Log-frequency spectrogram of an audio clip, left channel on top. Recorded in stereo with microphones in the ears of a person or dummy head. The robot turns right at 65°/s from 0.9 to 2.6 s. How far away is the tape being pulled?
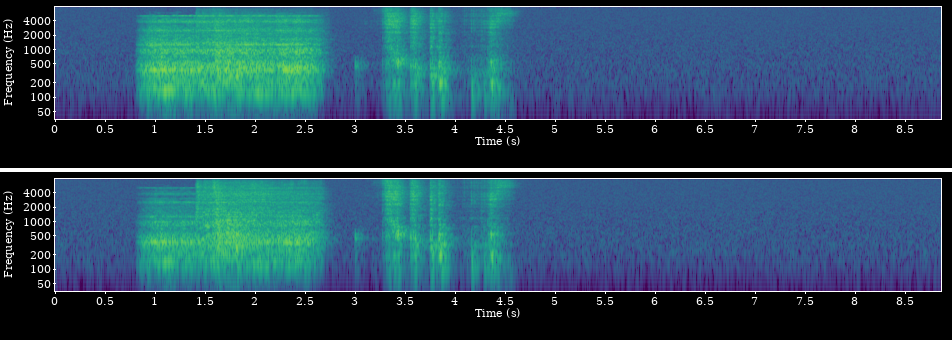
About 2 m.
